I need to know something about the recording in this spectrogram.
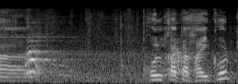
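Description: A dog barking in short yelps, twice, behind a man's voice.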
